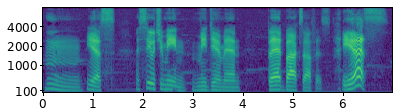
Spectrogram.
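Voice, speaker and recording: A man puts on a pompous old-fashioned gentleman for a radio play. He is theatrical and excitable, with a mid-range voice that swings widely. Music plays behind him. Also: medium pitch, drawn-out words. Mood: solemn, pompous. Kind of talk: live old-time radio play table read.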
